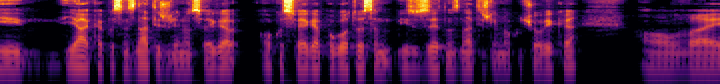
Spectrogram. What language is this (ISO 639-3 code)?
hrv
